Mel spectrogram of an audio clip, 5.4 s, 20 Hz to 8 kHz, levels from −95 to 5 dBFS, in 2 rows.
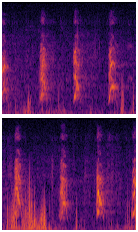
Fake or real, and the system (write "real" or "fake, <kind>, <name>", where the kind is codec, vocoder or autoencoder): real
